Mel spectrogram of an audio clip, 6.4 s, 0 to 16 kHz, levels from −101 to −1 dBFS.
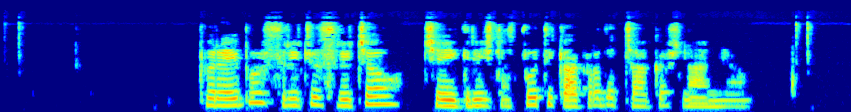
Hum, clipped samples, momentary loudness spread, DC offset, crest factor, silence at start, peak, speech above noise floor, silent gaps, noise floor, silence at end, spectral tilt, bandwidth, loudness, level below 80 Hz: none; under 0.1%; 13 LU; under 0.1%; 24 dB; 0.15 s; -10 dBFS; 56 dB; none; -88 dBFS; 0.3 s; -1.5 dB/octave; 11 kHz; -30 LUFS; -84 dBFS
